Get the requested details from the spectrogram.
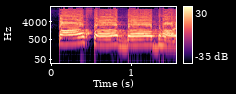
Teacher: इनका उच्चारण स्थान होता है हमारा ओष्ठ से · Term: औष्ठी व्यंजन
